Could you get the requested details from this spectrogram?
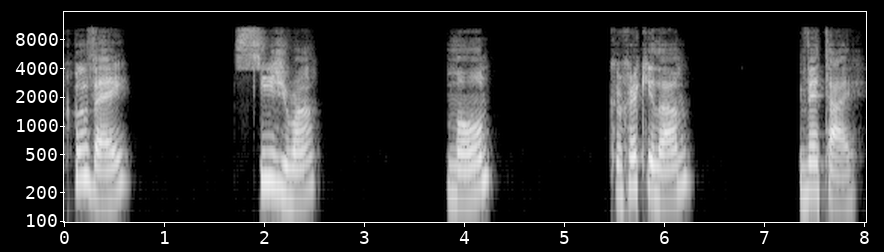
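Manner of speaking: one word at a time, long pauses between; slow dictation. Shown as a demonstration. Teacher dictating a phrase for students to repeat, slowly. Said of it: "We're gonna go slow".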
